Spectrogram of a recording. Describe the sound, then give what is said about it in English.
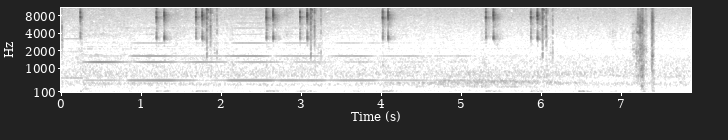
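Sharp clicks from a video game puzzle as a panel falls off: many quiet, crisp clicks at irregular intervals over faint hum and a thin, steady tone. “A click? The second panel falls off.”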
